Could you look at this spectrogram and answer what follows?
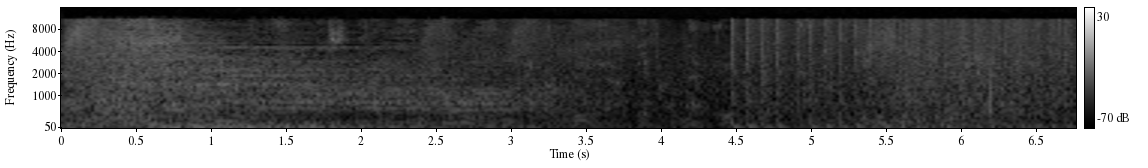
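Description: Rapid gunfire from weapons in the video game Warframe, a dense burst of shots up front that fades, then sharper crackling rounds later, mixed with game effects and no talking.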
